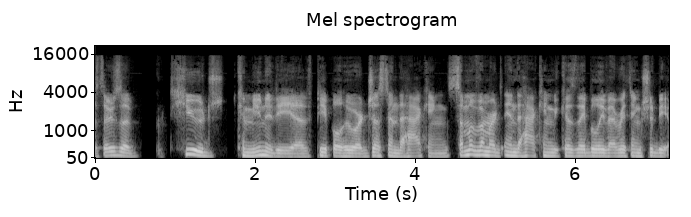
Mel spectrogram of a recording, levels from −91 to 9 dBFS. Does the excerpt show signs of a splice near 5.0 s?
yes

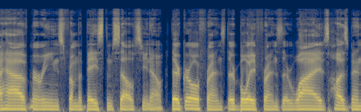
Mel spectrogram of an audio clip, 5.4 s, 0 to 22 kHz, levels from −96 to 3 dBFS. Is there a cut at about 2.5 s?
yes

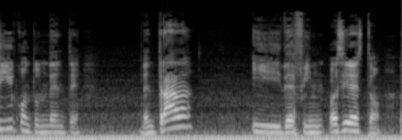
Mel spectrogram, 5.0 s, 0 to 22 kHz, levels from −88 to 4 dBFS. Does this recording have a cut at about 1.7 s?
no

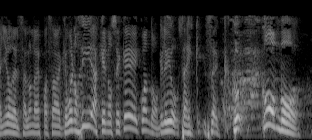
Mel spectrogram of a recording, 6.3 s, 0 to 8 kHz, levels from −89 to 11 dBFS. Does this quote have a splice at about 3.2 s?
yes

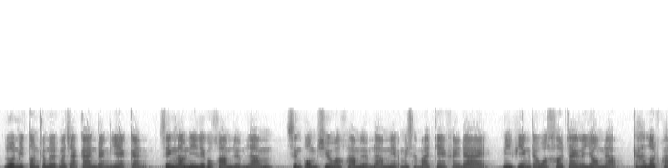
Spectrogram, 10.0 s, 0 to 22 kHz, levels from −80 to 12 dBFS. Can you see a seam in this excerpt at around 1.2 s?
yes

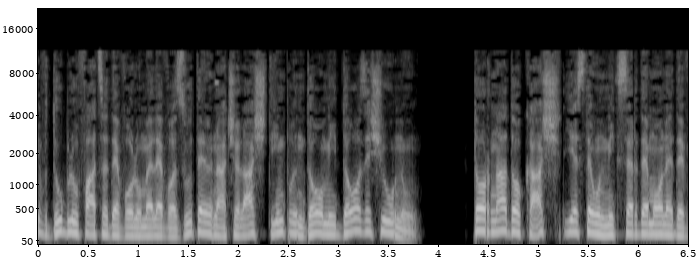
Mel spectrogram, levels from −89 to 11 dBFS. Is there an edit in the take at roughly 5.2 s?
yes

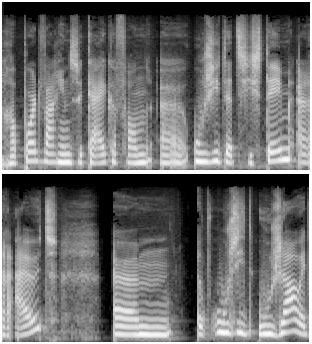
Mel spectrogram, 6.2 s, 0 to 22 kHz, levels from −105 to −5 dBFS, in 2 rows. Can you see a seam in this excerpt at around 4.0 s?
no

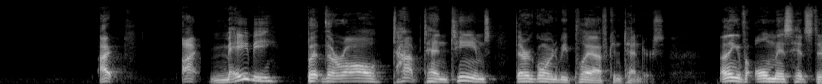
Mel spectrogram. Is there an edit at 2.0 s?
yes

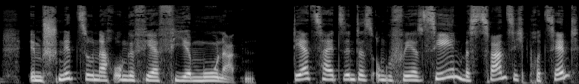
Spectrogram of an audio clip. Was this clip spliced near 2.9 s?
yes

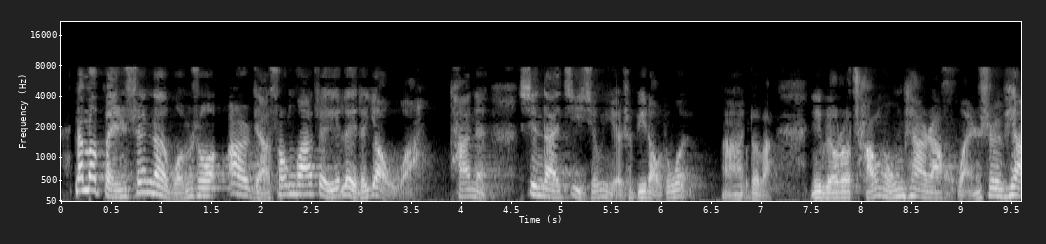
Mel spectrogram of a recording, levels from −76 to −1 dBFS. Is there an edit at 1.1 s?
no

